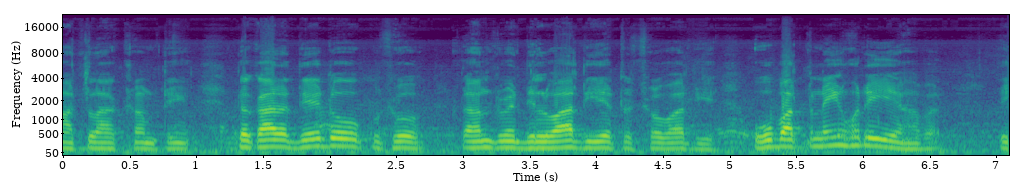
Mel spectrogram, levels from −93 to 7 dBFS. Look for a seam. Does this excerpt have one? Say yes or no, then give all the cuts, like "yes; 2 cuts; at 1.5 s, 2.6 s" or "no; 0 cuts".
no; 0 cuts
